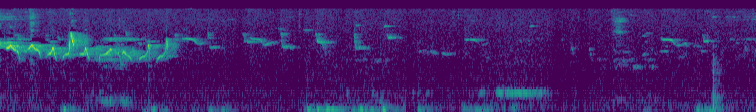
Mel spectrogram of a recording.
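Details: A willow warbler singing close by on a windy day: a sweet, high, slightly falling run of notes, then fainter scattered high notes, with low wind thumps underneath.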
